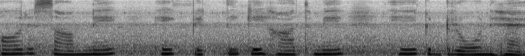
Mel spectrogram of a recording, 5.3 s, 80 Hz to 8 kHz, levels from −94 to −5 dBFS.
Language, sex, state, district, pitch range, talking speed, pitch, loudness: Hindi, female, Jharkhand, Jamtara, 185-215 Hz, 115 wpm, 200 Hz, -15 LUFS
